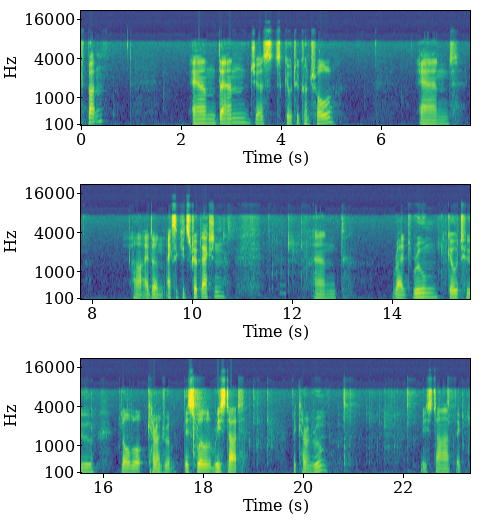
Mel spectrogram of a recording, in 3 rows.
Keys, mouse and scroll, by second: 11.4-12.5 typing, 15.0-15.4 typing, 16.6 shift+9, 17.9 Return, 18.9 Return, 20.7-23.3 typing.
